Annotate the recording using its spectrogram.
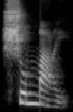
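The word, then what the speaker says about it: shwmae: hear semi semi ad in South Wales you'll hear show my show my so adding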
